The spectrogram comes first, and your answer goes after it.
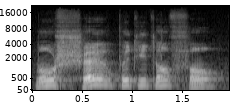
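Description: A man reading an audiobook, voicing a kind, poor father who speaks softly through his grief. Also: a little high, a little slow, smooth. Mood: grieving. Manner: warm, choked with grief.

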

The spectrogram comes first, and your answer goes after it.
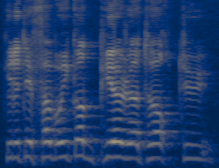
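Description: A man reading aloud voices an irascible male concierge who shouts and blusters in a storybook. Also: high voice, flat delivery, moderate pace, pitched above the performer's own voice, lightly acted. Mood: furious. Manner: loud, furious, blustering.

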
